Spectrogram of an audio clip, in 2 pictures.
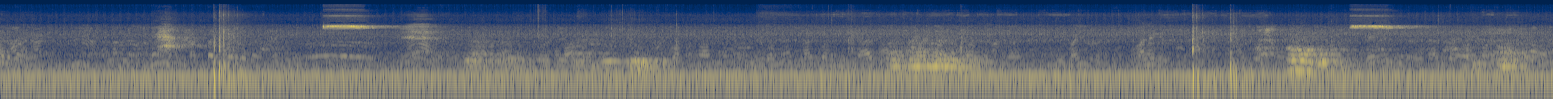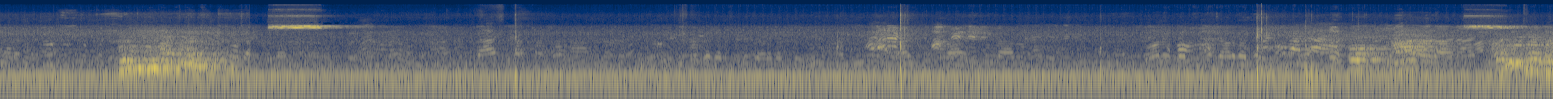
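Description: Volleyball being played: players and spectators calling out, sharp slaps of hands striking the ball, and a few short high whistle blasts, over a steady low hum.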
